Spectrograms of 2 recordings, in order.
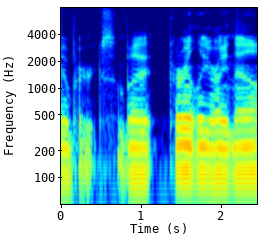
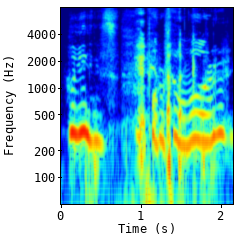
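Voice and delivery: put-on tiny pleading child; 7 dB louder than usual. Small child pleading for water.

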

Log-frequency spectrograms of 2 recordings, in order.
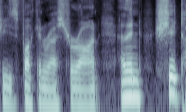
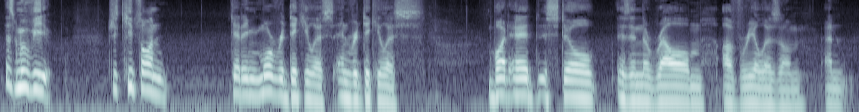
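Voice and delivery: ordinary delivery

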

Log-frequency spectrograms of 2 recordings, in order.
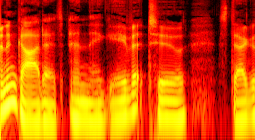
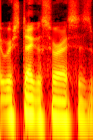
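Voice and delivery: usual speaking voice

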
